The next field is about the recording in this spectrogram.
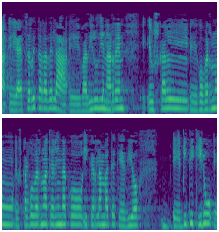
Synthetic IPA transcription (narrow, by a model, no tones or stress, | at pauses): ʔat͡se̞rit̪aɾað̞e̞laʔβaðiɾuð̞ie̞nare̞n | e̞wskalɣo̞β̞e̞ɾnue̞wskalɣ̞o̞β̞e̞ɾnuake̞ɣ̞ind̪ako̞ike̞rlambat̪e̞kðio̞ | bit̪ikiɾu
